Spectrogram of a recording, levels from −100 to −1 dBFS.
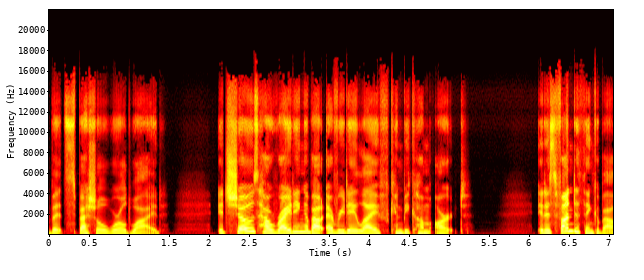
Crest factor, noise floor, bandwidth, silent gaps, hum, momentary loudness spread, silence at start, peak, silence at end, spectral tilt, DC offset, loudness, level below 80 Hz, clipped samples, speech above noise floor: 18 dB; -70 dBFS; 16.5 kHz; none; none; 11 LU; 0 s; 0 dBFS; 0 s; -3.5 dB/octave; under 0.1%; -17 LUFS; -62 dBFS; under 0.1%; 53 dB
